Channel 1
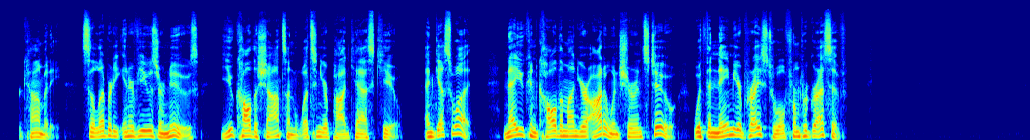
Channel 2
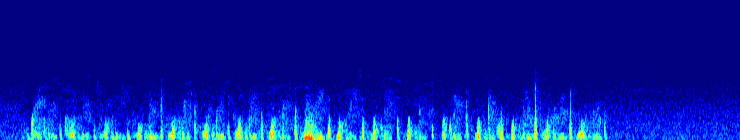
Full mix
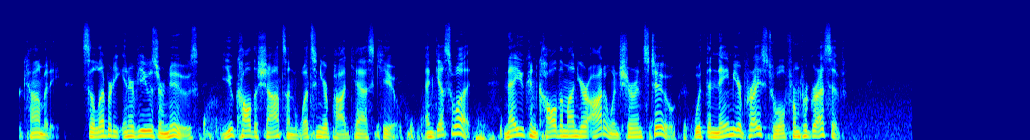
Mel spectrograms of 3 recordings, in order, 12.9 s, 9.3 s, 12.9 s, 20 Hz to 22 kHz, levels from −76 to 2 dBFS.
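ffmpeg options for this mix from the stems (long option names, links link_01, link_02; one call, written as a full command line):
ffmpeg -i stem1.wav -i stem2.wav -filter_complex "[0:a]equalizer=frequency=1400:width=1.5:gain=2,volume=-5dB,asplit=2[link_01][link_02];[1:a]acompressor=threshold=-30dB:ratio=3,adelay=2150,volume=-1.5dB[link_03];[link_02]apad=whole_len=502824[link_04];[link_03][link_04]sidechaincompress=threshold=-34dB:ratio=8:attack=16:release=111[link_05];[link_01][link_05]amix=inputs=2:normalize=0,lowpass=3900,alimiter=limit=-14dB:level=0:latency=1:release=399" out.wav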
